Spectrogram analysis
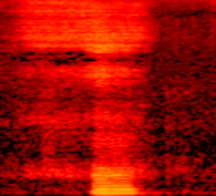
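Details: Tired sleeping Rottweiler dog: a single loud, low, rattling snore on an in-breath in a quiet room; dog snoring.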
